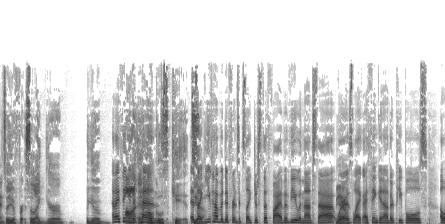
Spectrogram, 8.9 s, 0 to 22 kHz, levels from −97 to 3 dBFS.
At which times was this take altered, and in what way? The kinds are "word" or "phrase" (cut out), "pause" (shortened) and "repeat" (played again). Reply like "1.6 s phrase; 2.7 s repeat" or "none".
1.7 s word; 4.2 s word; 4.8 s phrase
